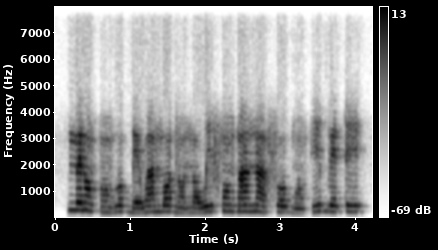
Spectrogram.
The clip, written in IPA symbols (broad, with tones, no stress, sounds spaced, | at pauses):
m ɛ˦ ɾ ɔ̃˦˨ k ɔ̃˨ ɡ o˧ ɡ͡b e˨ w ã˧ m ɔ˧ d ɔ̃˨ n ɔ˨ w i˧ f ɔ̃˦ ɡ͡b ã˦ n ã˦˨ f o˧ b ɔ̃˨ k i˨˦ b e˦ t i˦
